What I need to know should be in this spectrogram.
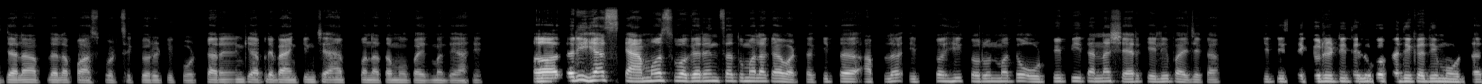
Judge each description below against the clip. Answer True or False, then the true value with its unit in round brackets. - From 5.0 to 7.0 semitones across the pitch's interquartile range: True (5.3 semitones)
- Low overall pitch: True (130 Hz)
